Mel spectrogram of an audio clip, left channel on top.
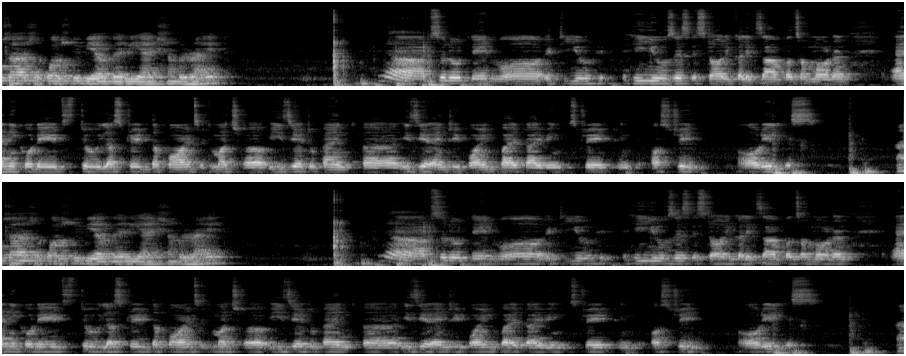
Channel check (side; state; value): right; quieter; 3.9 dB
